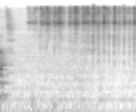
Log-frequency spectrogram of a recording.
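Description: Vicious VXV lipless crankbait shaken by hand, its internal rattles clicking rapidly, starting about half a second in.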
